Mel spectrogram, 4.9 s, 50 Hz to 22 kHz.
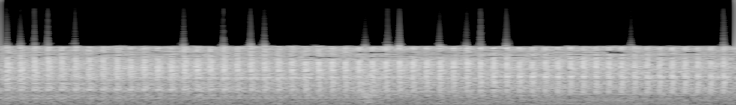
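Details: Subaru Impreza blob eye with EJ20 engine running: sharp, hard knocks at about three to four per second, steady and evenly spaced; internal engine knock, engine needs replacement.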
